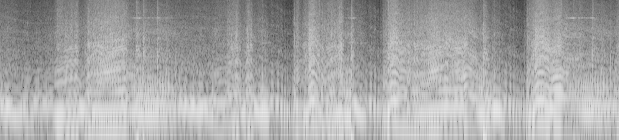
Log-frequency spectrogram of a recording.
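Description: A motocross engine revs up and down sharply as gears shift.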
